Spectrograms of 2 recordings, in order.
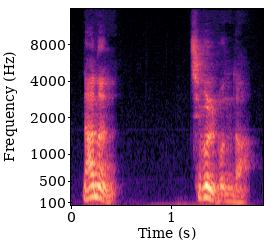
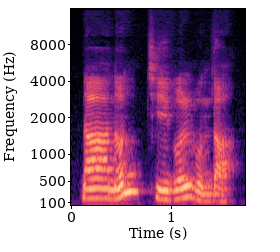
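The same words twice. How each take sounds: First: There is a pause right after 나는. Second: It runs on with no pause after 나는. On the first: It clearly means I see the house. "나는 다음에 쉼표를 넣어주면" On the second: It is unclear whether I see a house or see a flying house. "그냥 들으면"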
